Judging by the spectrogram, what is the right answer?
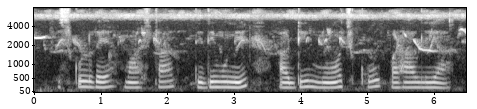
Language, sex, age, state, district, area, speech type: Santali, female, 18-30, West Bengal, Birbhum, rural, spontaneous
